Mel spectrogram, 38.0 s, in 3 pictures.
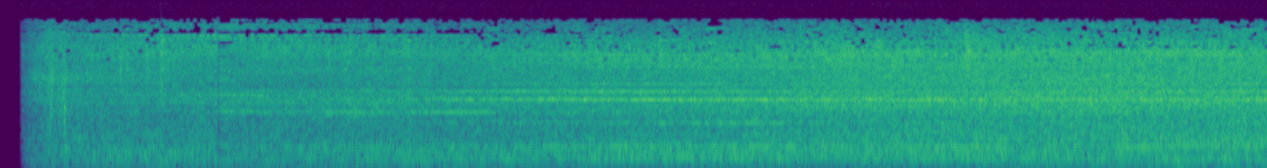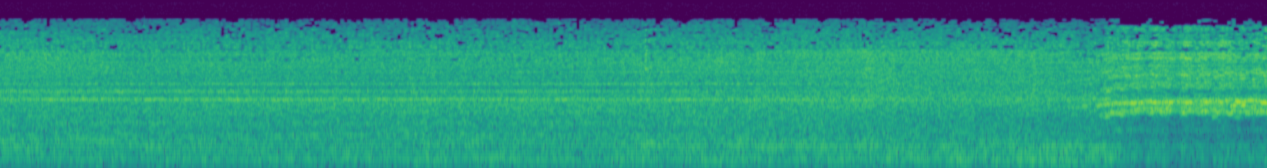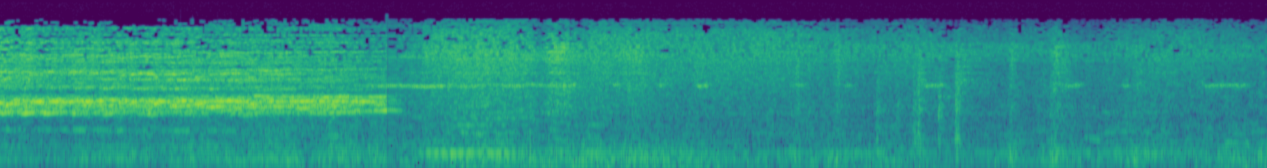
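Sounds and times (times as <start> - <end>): train wheels rumbling on rails: 0.2 - 38.0
thin wheel squeal: 23.7 - 32.5.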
